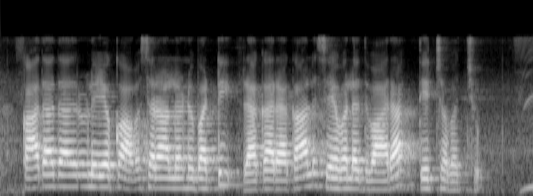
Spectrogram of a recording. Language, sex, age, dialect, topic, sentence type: Telugu, female, 18-24, Central/Coastal, banking, statement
